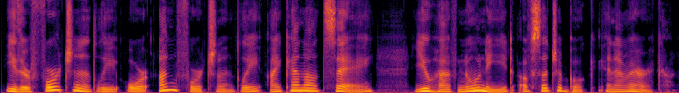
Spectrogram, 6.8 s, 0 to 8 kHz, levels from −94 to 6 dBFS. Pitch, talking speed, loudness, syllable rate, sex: 185 Hz, 135 wpm, -18 LUFS, 5.1 syllables/s, female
